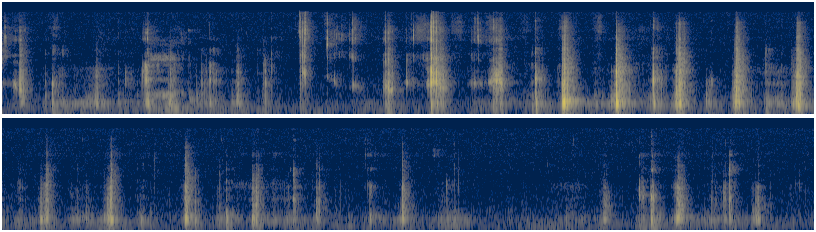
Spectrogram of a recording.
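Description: Close-up crunching and chewing of dry edible clay: a dense run of sharp crunches, a brief pause near the end, then a few more.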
